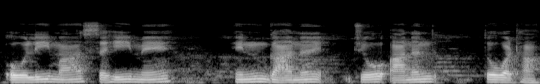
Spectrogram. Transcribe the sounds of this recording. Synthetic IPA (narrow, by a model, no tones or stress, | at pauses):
oːlimãsɐɦimẽ | hɪnɡaːnd͡ʑoːʔaːnə̃nd̪t̪oʋɐʈʰãː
